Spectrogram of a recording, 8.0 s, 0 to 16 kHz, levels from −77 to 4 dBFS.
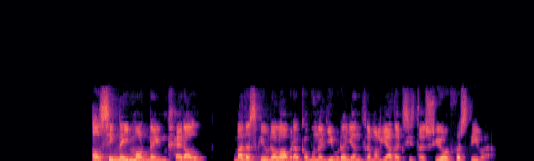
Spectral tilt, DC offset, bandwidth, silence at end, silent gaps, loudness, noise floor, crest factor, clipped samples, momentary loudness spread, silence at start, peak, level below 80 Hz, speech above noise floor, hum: -5 dB/octave; under 0.1%; 7.6 kHz; 0.7 s; 3.33-3.49 s; -17 LUFS; under -90 dBFS; 18 dB; under 0.1%; 9 LU; 1.4 s; -2 dBFS; -56 dBFS; over 73 dB; none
